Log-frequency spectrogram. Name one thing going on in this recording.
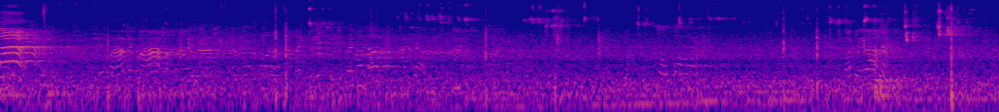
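Young players shout and call out to one another across an open outdoor court.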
